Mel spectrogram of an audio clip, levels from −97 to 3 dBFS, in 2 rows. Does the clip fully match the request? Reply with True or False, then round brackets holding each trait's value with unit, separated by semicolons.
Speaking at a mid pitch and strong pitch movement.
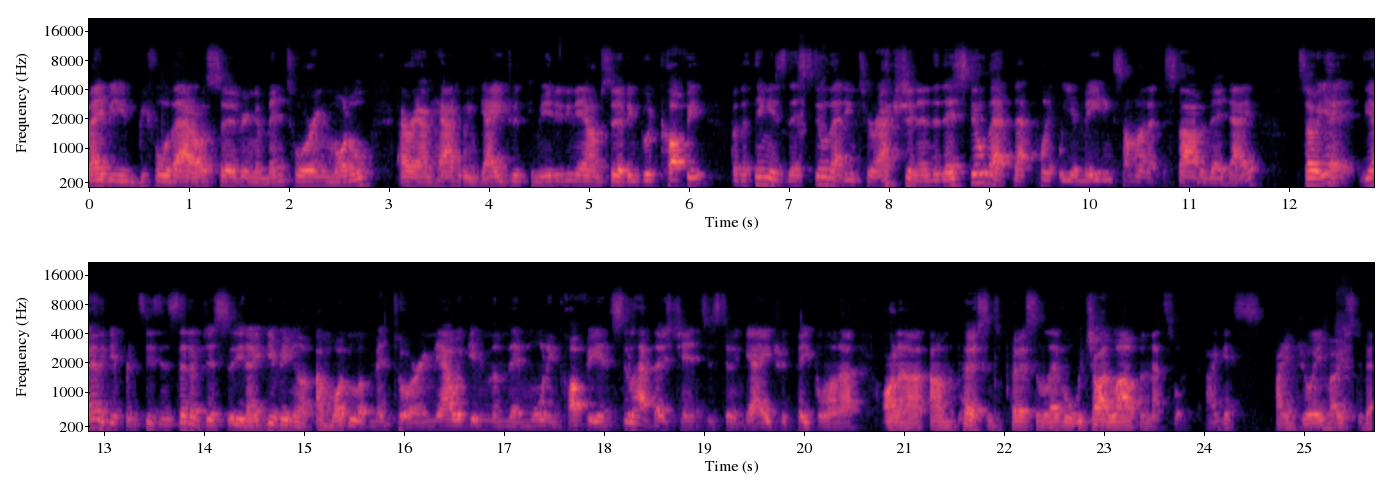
False (130 Hz; 8.3 semitones)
